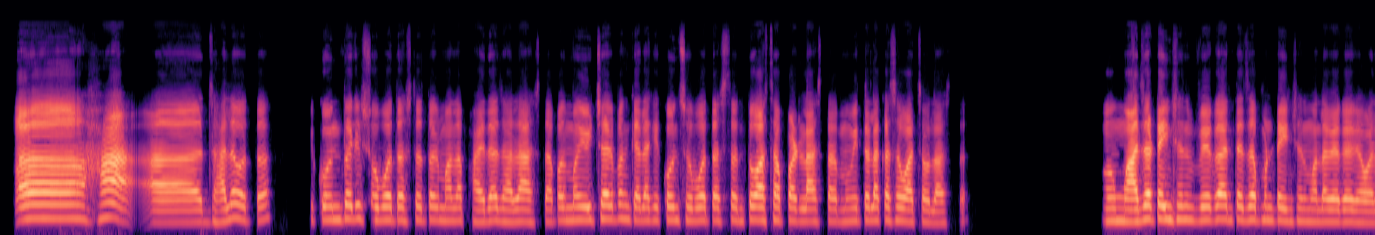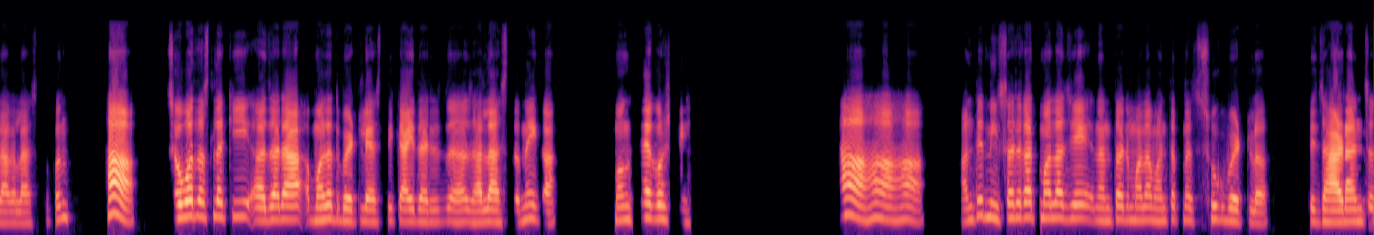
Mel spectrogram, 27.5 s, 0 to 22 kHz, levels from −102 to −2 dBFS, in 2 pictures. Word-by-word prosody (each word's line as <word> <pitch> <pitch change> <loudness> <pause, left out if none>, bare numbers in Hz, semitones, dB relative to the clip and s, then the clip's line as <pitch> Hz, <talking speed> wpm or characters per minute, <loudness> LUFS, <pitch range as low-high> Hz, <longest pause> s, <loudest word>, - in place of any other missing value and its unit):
अ, - - -3 0.7
हां. 165 -6 +3
अ, - - -2
झालं 170 +5 -2
होतं, 190 -1 -3 0.4
की 190 - -21
कोणतरी 195 +1 -4
सोबत 190 0 -3
असतं, 190 +1 -4
तर 190 -1 -3
मला 180 0 -4
फायदा 175 +2 -2
झाला 175 -1 -1
असता, 165 +1 -6
पण 185 +2 -5
मी 190 0 -3
विचार 200 +2 0
पण 210 0 -6
केला, 185 0 -1
की 185 - -9
कोण 190 -1 -3
सोबत 185 0 -3
असतं 185 +1 -5
अन् 180 - -8
तो 195 - +1
असा 190 -1 +3
पडला 175 -2 0
असता, 175 0 -4
मग 170 +1 -13
मी 180 - -5
त्याला 185 0 -1
कसं 185 -1 -2
वाचवलं 165 -2 -2
असतं. 155 0 -20 1.4
मग 180 0 -3
माझं 175 +3 +6
टेन्शन 195 -1 +1
वेगळं 190 +1 +1
अन् 195 - 0
त्याचं 195 0 0
पण 190 - -7
टेन्शन 180 -1 -3
मला 170 0 -4
वेगळं 170 0 0
घ्यावं 160 -1 -2
लागलं 155 0 -4
असतं. 150 +3 -20
पण 195 +3 -6 0.4
हां, - - +10 0.4
सोबत 235 +4 +5
असलं, 230 +1 -1
की 235 -1 -6
अ, 185 -3 0
जरा 195 0 +6 0.2
मदत 190 0 0
भेटली 175 -1 0
असती, 170 +2 -6
काही 170 0 +3
जर 165 -1 -3 0.3
अ, - - -2
झालं 160 +1 0
असतं, 165 0 -10
नाही 205 +1 -2
का. 155 -2 -2 0.6
मग 190 +1 -3
त्या 220 0 +4
गोष्टी 200 -5 -5 1.5
हां, 250 -5 +5
हां, 205 -2 +1
हां 195 -4 -2 0.4
अन् 185 - -9
ते 250 - -3
निसर्गात 220 0 -1
मला 215 0 +2
जे 210 - 0
नंतर 180 +2 -3
मला 190 0 -3
म्हणतात 180 +1 -8
ना 185 - -6
सुख 200 +3 -9
भेटलं. 170 -4 -3 0.5
ते 175 - -7
झाडांचं 170 +1 +4
185 Hz, 180 wpm, -23 LUFS, 170-195 Hz, 1.5 s, हां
